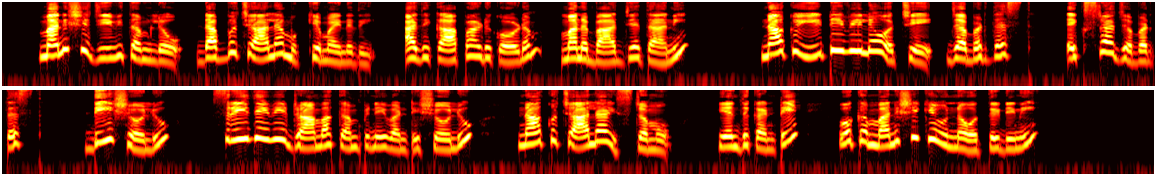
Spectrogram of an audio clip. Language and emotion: Telugu, neutral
